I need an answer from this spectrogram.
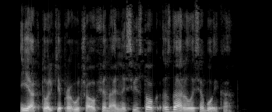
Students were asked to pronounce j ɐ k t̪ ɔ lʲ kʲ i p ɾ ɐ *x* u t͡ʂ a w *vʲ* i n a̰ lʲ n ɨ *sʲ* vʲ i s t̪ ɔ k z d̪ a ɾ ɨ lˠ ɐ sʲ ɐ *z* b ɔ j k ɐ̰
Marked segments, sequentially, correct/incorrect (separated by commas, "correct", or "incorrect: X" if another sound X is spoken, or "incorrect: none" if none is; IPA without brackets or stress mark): incorrect: ɣ, incorrect: fʲ, correct, incorrect: none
